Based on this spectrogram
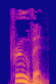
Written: proven

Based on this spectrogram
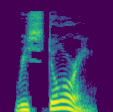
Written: restoring

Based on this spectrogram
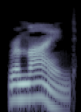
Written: remind

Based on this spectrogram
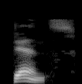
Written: dense

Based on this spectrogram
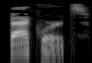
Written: backwards

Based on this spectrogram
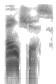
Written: anxious

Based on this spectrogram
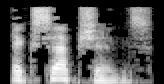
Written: exceptions

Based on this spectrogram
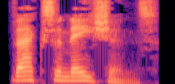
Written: vaccinations

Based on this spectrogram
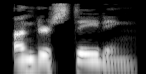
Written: understating

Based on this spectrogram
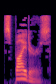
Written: spiders

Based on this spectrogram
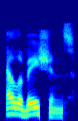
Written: elevations

